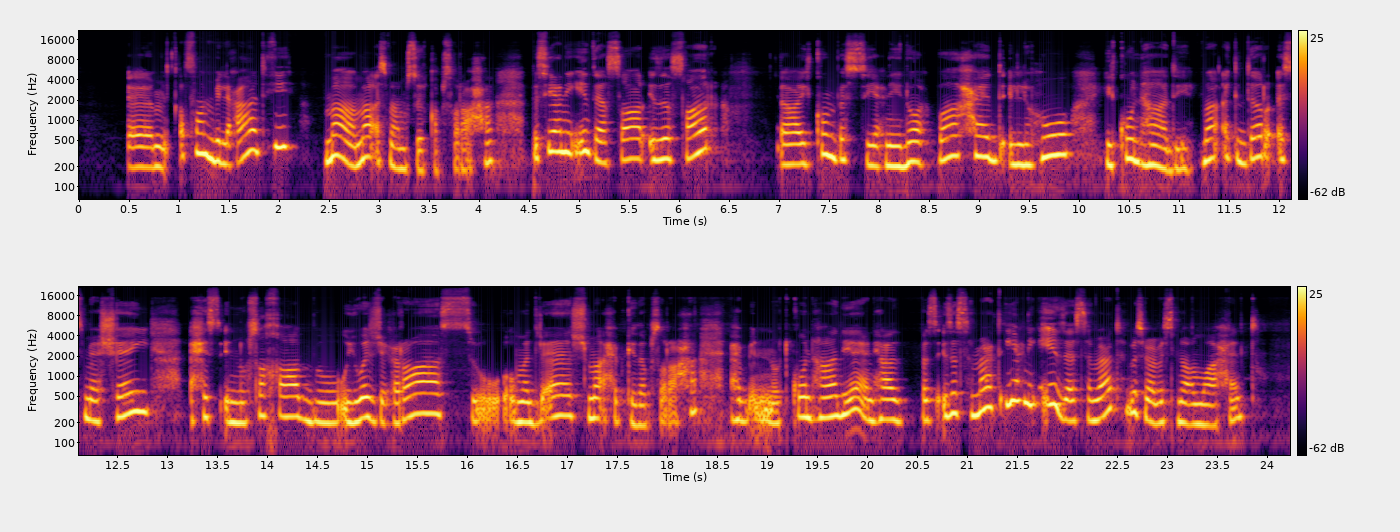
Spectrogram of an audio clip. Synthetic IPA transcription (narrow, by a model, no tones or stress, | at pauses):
ʔaʔɑfðɑlbɪlʕaːd̪i | mamaʔasmaʕmʊsiːqɑbsˤɑ̰ɾˤɑ̰ːħɑb̥asːjaʕniʔɪðasˤɑːɾˤʔɪðasˤɑːɾˤ | jakuːnbasːjaʕninoːʕwaːħɪd̪ʔɪlːihuːjakuːnɦaːd̪imaʔaɡd̪ɑɾˤʔasmaʕʃeːʔaħɪsːʔɪnːusˤɑxɑbjwad͡ʒːɪʕɾˤɑːswwmad̪ɾ̰ʔaʃmaʔaħabːkɪðabsˤɑ̰ɾˤɑ̰ːħɑʔaħabːʔɪ̰nːṵt̪ḁkuːnɦaːd̪ɪjajaʕniɦaːb̥asːʔɪðasamaʕt̪jaʕniʔɪðasamaʕt̪basmaʕbasːnoːʕmwaːħɪd̪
